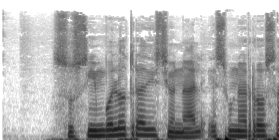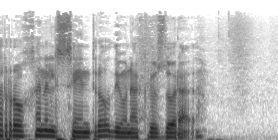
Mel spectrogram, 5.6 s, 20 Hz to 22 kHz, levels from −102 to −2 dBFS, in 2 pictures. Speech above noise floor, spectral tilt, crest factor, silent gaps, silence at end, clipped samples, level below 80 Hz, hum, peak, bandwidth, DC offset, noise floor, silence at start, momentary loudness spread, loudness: 39 dB; -6.5 dB/octave; 16 dB; none; 0.55 s; under 0.1%; -28 dBFS; none; -2 dBFS; 16 kHz; under 0.1%; -58 dBFS; 0.5 s; 8 LU; -20 LUFS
